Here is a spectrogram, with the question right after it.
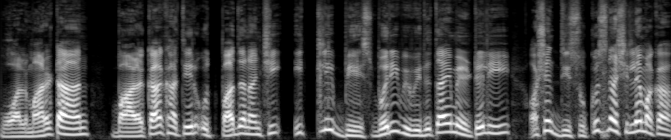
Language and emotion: Goan Konkani, surprised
